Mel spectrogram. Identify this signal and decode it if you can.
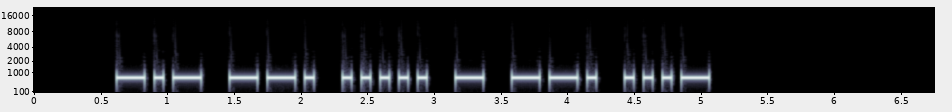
Morse code, heard as a keyed tone, about 17 wpm, 700 Hz. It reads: KG5TGV
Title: USA Call Signs - 6 Characters - Repeated 3x - 17wpm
